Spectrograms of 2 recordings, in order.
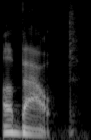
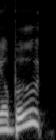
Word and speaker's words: about: head it's always oo and since it's not a o o t it's a o UT it's clearly about very clearly so my fellow Canadians we are wrong and that's why I don't say a boot that's why I have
